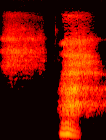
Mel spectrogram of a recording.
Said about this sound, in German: Atmet erstmal schön tief ein und aus, weil das fehlt uns häufig auch im Alltag, weil es immer so gestresst ist.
